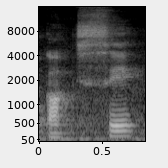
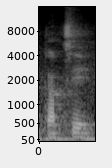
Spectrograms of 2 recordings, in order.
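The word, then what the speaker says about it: gakusei: Then the pronunciation for gakuse, don't need to pronounce the U. So it's not gakuse. It's not gakuse, gakuse. Right? The U is silent. Gakuse. Sorry. Yeah, yeah, gakse. The U is silent. Like taxi, right? You don't say takushi. The U is silent.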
